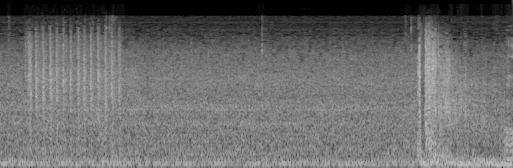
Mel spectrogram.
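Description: In DCS World, a tank's main gun fires armor-piercing rounds amid steady heavy engine rumble, with a rapid burst of machine-gun fire early and one loud, sharp boom toward the end.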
